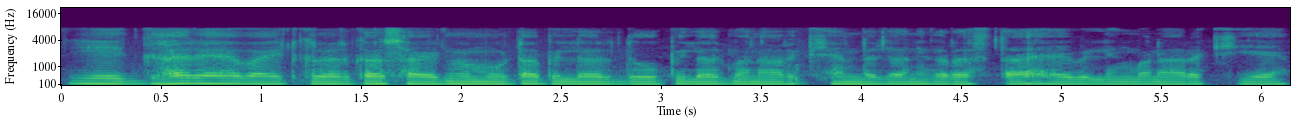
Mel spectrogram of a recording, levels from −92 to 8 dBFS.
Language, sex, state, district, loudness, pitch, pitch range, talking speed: Hindi, male, Haryana, Jhajjar, -18 LUFS, 120 Hz, 115-125 Hz, 245 wpm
